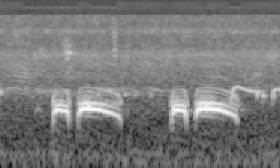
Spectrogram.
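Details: Male spotted dove cooing, in a Thai setting: two paired low hooting phrases, each a short coo followed by a longer wavering coo, repeated about a second apart, with a faint higher whistle at the end.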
